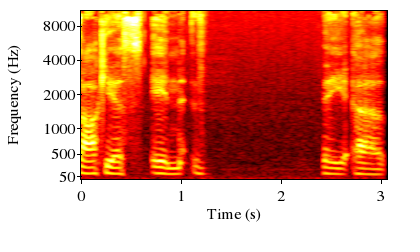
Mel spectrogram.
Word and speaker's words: Arceus: pronunciations are legitimate apparently the reason that it's pronounced arceus in the uh like anime and stuff in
